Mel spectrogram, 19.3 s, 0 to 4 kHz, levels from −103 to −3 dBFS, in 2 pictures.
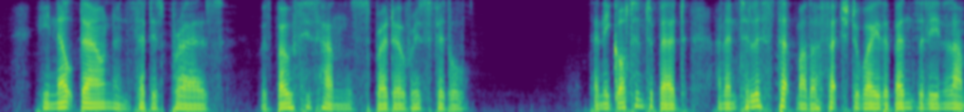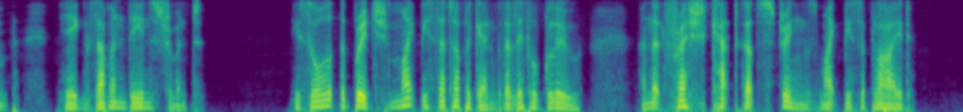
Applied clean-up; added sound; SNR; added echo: neural mask model Resemble Enhance denoiser.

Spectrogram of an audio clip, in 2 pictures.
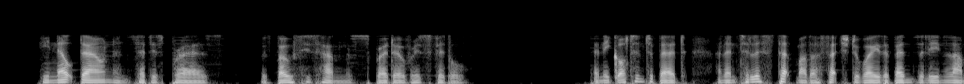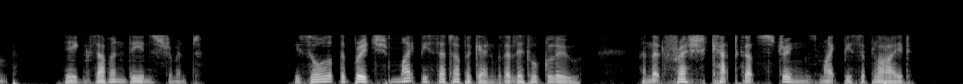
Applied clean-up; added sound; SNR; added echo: neural mask model DeepFilterNet 3.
